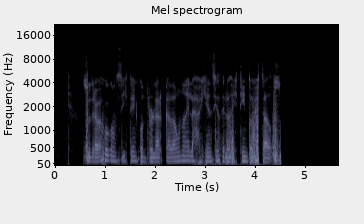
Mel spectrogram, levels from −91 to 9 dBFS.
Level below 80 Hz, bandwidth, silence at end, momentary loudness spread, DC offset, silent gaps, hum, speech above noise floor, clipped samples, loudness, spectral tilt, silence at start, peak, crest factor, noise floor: -66 dBFS; 11 kHz; 1.15 s; 8 LU; under 0.1%; none; none; over 44 dB; under 0.1%; -47 LUFS; -6.5 dB/octave; 0.25 s; -26 dBFS; 22 dB; under -90 dBFS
